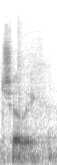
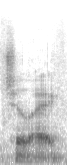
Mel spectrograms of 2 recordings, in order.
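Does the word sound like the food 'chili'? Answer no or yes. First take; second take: yes; no. First: The word sounds like the food 'chili'. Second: The word does not sound like 'chili'. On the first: The speaker calls it wrong. "not Chile" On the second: The speaker calls it right. "the way to pronounce it is Chile"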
